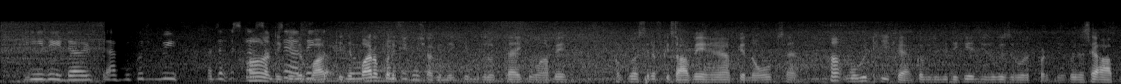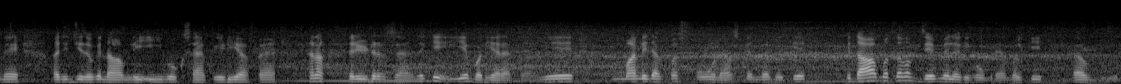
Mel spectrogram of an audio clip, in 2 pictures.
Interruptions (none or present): present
